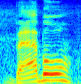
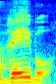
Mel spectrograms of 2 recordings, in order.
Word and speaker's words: Babel: controversy is is it babble or babel yeah is it babble or babel so i actually uh i actually looked at that up and according to webster's you can pronounce it either way so we're good in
